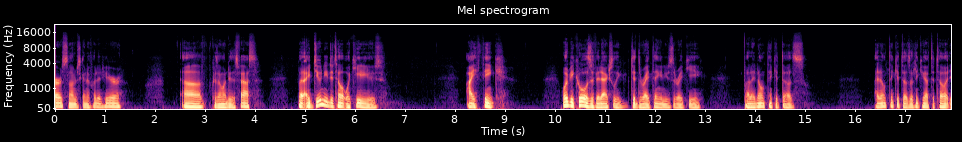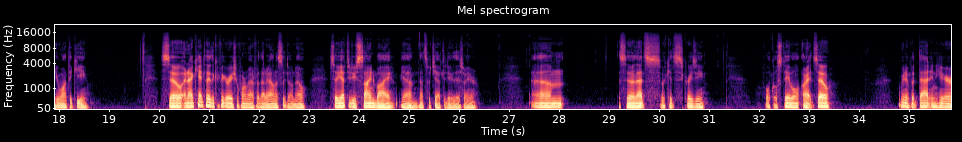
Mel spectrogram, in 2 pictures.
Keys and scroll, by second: 0.0-3.0 typing, 0.0 Return, 0.2 ctrl+[, 2.6 ctrl+[, 4.2 l, 4.3 l, 19.5 ctrl+a, 19.7 ctrl+a, 32.2 ctrl+a, 32.9-34.4 typing.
